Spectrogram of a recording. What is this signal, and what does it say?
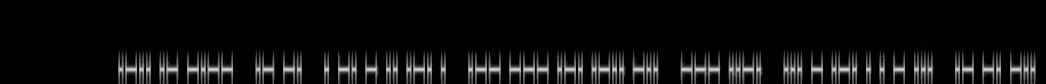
Morse code, heard as a keyed tone, about 34 wpm, 700 Hz. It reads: LAY AN ENTIRE WORLD OF STREETS AND
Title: A Sound Of Thunder 35wpm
